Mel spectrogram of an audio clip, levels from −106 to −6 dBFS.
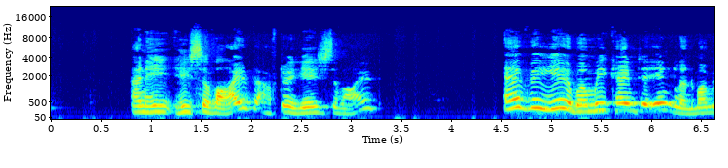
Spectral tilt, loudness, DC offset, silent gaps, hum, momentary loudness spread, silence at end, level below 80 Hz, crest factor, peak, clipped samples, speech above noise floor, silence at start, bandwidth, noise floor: -5 dB/octave; -40 LUFS; under 0.1%; none; none; 12 LU; 0 s; -86 dBFS; 16 dB; -24 dBFS; under 0.1%; 48 dB; 0.8 s; 11 kHz; -88 dBFS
